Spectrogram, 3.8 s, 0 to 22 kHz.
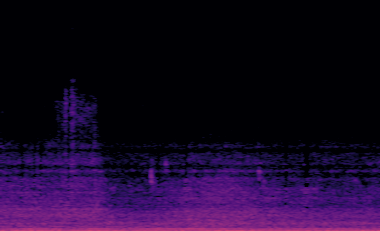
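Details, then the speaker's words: New 2021 Tesla Model Y Performance, parked with fans and AC initially off: steady low transformer-like hum inside the cabin, growing louder with the AC on; source unclear. Humming noise. "it's this humming noise that sounds like electrical transformer in the car now when i turn on the air conditioner it gets worse"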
